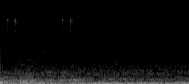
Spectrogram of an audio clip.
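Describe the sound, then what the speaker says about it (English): A few sharp, quiet mouse clicks on a computer, spaced apart over low background hum, with no talking. "Now I will click on save and close button"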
